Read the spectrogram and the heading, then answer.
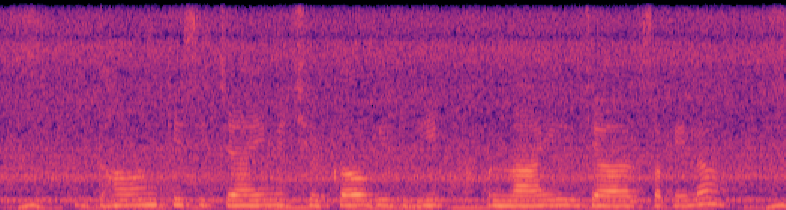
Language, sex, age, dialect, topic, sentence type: Bhojpuri, female, 31-35, Western, agriculture, question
